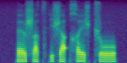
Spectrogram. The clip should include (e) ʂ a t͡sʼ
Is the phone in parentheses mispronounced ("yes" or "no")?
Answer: yes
